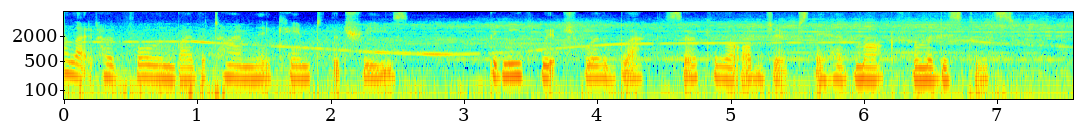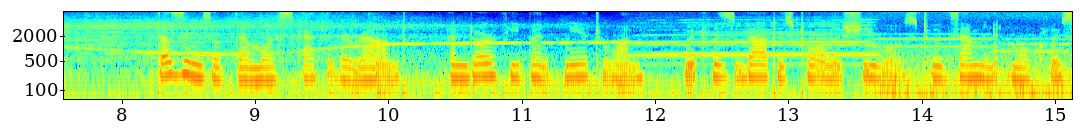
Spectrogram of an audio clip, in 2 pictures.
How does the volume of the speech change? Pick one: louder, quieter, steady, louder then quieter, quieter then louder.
steady.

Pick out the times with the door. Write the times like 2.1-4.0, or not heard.
not heard.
